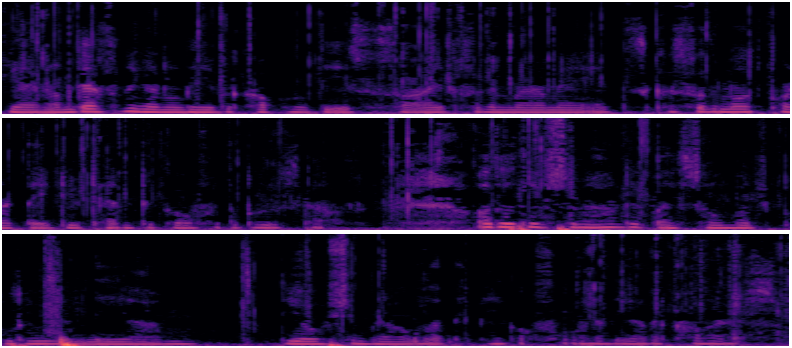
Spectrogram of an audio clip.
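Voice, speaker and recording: Gentle witch of the woods, played by a woman, lowish soft voice, whispery ASMR delivery, confiding and unhurried, over clearly audible background noise. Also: flat delivery. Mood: confiding, amused. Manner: hushed, unhurried, chatty, often trailing off. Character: kindly Christmas witch of the woods, gentle and chatty. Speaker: ASMR role-play performer. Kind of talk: soft-spoken and whispered ASMR role play.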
